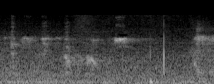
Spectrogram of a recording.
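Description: A reporter's voice coming faintly over a speakerphone into the room, thin and tinny, asking a question. A sharp click about one and a half seconds in.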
